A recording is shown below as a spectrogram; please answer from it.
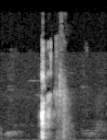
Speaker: oh my God I have my hicups oh my God it's so annoying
